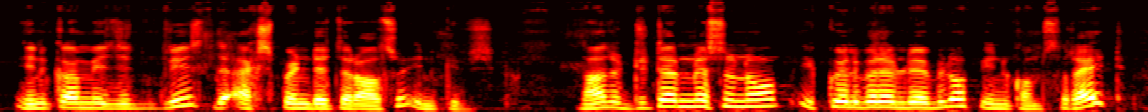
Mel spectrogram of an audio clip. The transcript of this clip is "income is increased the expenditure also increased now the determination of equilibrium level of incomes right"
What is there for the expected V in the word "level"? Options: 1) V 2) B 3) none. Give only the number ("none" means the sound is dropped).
2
